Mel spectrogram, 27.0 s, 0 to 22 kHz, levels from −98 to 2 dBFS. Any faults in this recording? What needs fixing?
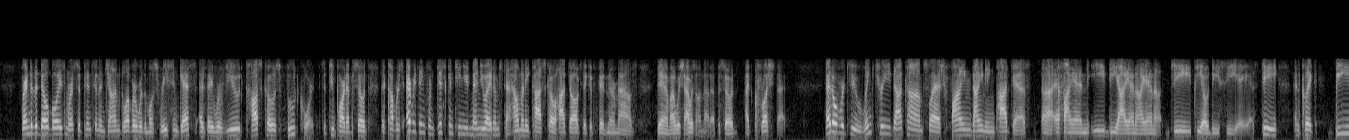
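Speech throughout sounds buzzy and gravelly, confined to roughly 300 Hz to 3.4 kHz. This is the GSM full-rate codec, whose sparse pulse excitation, consistent with 13 kbit/s, rebuilds the voice coarsely. To prevent it, capture or transfer the recording over a wideband path rather than a GSM voice channel.

From 4.72 to 4.77 s, just after "recent guests as they", a brief squawking, gargled burst breaks the speech. These are GSM bit errors: corrupted filter, pitch or gain values distort the decoded output, pointing to about two damaged frames. To prevent it, record on a stronger, error-free link or a local recorder instead of a weak mobile connection.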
